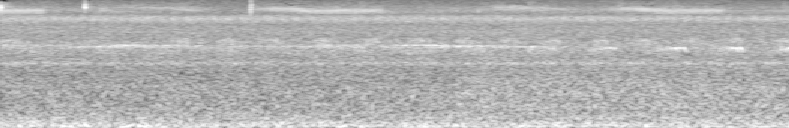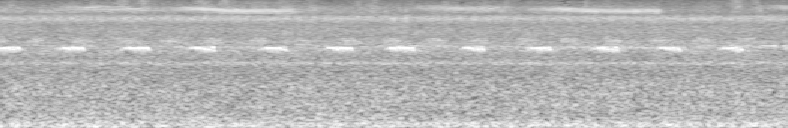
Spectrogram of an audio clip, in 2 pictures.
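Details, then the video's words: Forest cricket in autumn, recorded without professional equipment. After about three seconds of only stream noise, short high pulses begin and repeat regularly to the end, set against continuous rushing water from a nearby valley creek. "가을 귀뚜라미 소리"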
